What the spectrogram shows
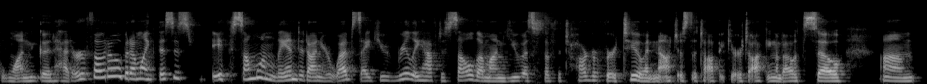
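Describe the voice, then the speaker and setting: A woman in her thirties from Norway, a photographer guest talking casually on a podcast with lots of "like" and "you know". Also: deep voice. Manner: chatty, many fillers like "like" and "you know".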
